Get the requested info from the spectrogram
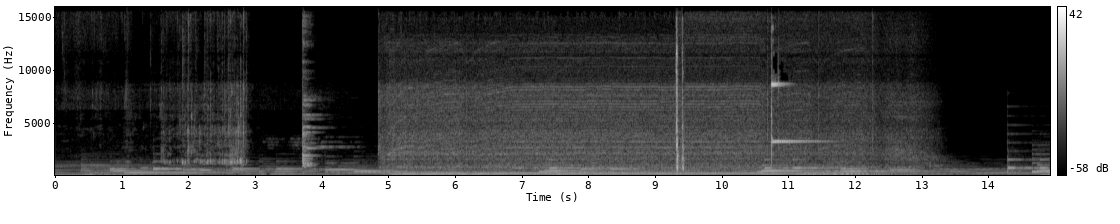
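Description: Electric mixer grinder grinding cashews and seeds into a paste, its motor starting about five seconds in and running for about eight seconds with a steady hum, two sharp clicks partway, and a wavering pitch near the end as the load shifts, over soft background music.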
